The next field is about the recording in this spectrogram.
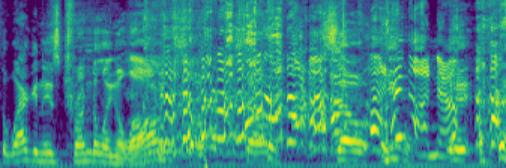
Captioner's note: everyone laughing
